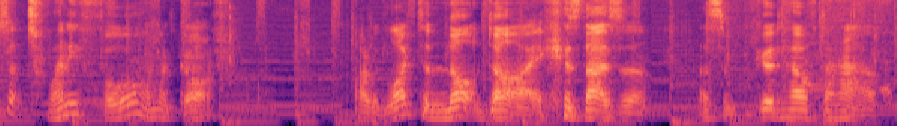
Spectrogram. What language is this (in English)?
English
